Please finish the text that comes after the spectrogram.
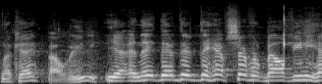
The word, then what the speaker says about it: Balvenie: actually that's how it's spelled and how it's pronounced okay Balvenie yeah and they they have several balvini has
